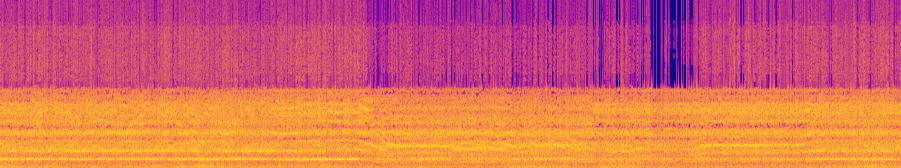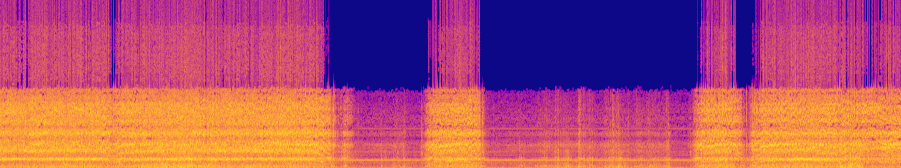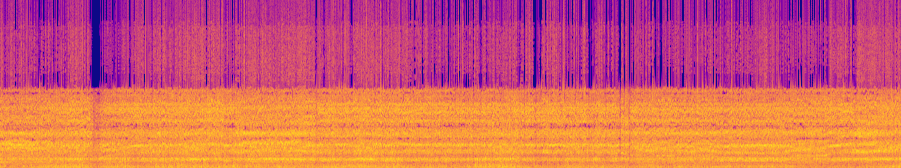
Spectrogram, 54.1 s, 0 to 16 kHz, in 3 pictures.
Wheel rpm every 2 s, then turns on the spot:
230, 230, 220, 210, 160, 160, 160, 190, 220, 230, 220, 220, 60, 60, 10, 20, 110, 180, 150, 170, 200, 200, 200, 200, 180, 160, 190.
26-30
